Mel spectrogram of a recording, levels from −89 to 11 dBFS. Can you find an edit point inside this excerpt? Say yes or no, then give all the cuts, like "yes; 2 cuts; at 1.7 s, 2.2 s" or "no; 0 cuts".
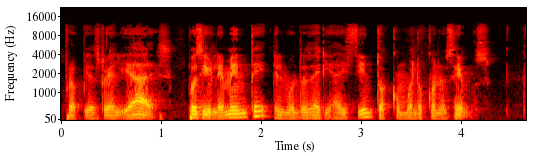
yes; 1 cut; at 1.2 s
